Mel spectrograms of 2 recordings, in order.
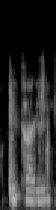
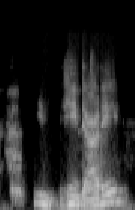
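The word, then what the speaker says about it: ひだり: Yeah, I think I'd say watashi no hitari guys. Hidari? Oh, yeah. Sorry. You're good. I said Hidari.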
